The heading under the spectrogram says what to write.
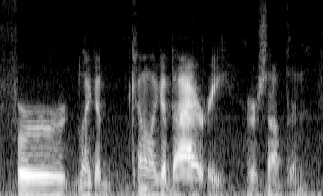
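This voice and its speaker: A man talks in a Southern US accent. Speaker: vlogger. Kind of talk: casual vlog talk. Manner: hesitant, many fillers.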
